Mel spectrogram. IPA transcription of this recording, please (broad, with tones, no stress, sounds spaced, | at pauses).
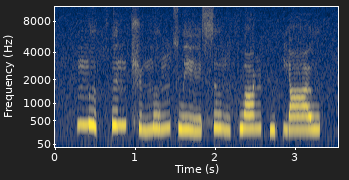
n̪ ɤ˥˩ t̪ʰ ə˥ n ʈ͡ʂ ɻ̩˨ n̪ ɤ˧˥ ŋ s w e˨˩ ɪ̯ s ɤ˥˩ ŋ x w ɑ˥ ŋ p y˧˥ p j ɑ˥ ʊ̯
